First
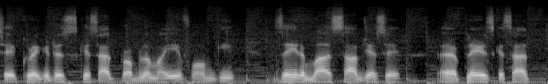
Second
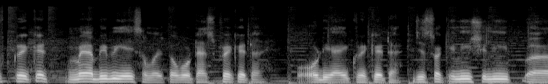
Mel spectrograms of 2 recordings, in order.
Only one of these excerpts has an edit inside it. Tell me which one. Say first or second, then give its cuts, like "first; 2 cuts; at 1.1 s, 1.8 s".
second; 1 cut; at 4.0 s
